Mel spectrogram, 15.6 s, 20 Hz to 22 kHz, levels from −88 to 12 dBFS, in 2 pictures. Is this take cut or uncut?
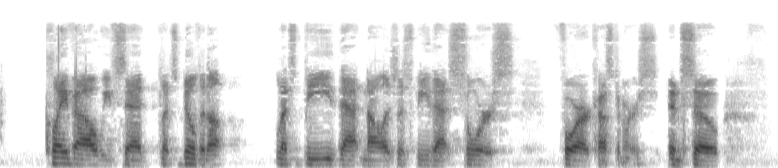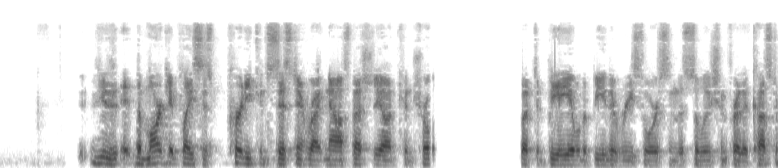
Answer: uncut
